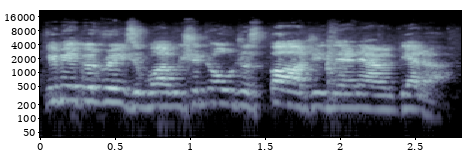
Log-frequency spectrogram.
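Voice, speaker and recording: A man voicing an angry male villager leading a mob, loud and threatening. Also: sits high, fast talker, pitched above the performer's own voice. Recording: roomy room, mic far off.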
